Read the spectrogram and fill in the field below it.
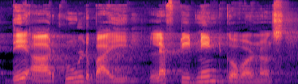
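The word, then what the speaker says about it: lieutenant: हूं लेकिन वो डी इसको रीड कैसे करना है लेफ्टिनेंट करना है ठीक है शॉर्ट में हम लोग रिलेटिव होते हैं या फिर ऐसे ए लिटिल कमेंट यह स्पेलिंग है ठीक है तो माइंड में ड्यूटी नहीं रखना है लेकिन वर्ड पढ़ना कैसे हैं लेफ्टिनेंट है तो लेकिन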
